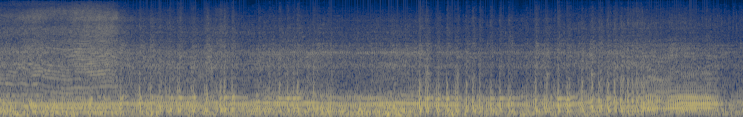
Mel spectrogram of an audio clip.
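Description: A dirt bike engine roars loudly up close, its pitch rising and falling.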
